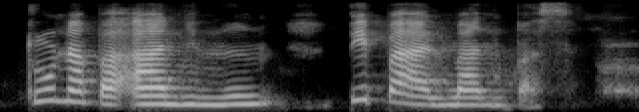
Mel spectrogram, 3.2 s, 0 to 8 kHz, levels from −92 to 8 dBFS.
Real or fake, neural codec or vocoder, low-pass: fake; codec, 16 kHz, 2 kbps, X-Codec, HuBERT features, trained on LibriSpeech; 7.2 kHz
